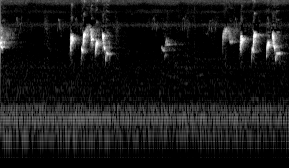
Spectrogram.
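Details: Red-whiskered bulbul from Ubon, a decoy bird, delivering two lively bursts of four or five chirpy, slurred whistles, with a soft single note between them and a low steady hum beneath.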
